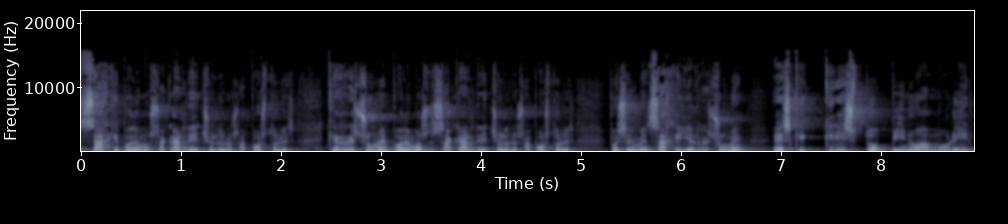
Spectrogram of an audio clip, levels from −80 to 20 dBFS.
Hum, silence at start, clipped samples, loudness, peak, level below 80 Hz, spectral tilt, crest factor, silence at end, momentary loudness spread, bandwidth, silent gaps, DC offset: none; 0 s; under 0.1%; -28 LUFS; -8 dBFS; -68 dBFS; -3 dB/octave; 20 dB; 0 s; 7 LU; 16 kHz; none; under 0.1%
